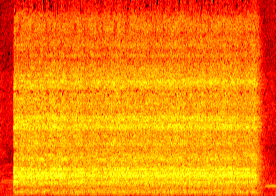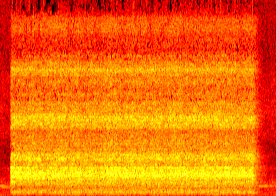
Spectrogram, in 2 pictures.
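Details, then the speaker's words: Real-ear measurement test signal played into both ears through a thin probe tube before hearing testing, measuring the ear canal's natural resonance (real-ear unaided response); eardrums and canals found clean and normal. "시리 공명 반응이라고 하거든요. 그러니까 실제 귀의 공명을 체크하는 거예요."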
